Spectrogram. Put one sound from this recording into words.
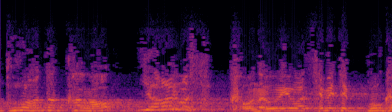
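A man answers in a gruff, angry voice.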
